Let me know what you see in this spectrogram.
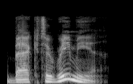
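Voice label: "bacteremia", British English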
